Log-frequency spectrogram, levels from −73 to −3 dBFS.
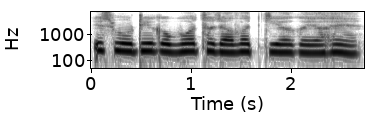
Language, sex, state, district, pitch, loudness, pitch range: Hindi, female, Arunachal Pradesh, Papum Pare, 220 Hz, -12 LUFS, 210-230 Hz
